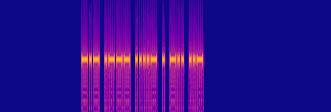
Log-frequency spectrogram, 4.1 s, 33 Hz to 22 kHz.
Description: Morse code, heard as a keyed tone, about 46 wpm, 700 Hz. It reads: KJ4EDU
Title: USA Call Signs - 6 Characters - Repeated 3x - 50wpm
